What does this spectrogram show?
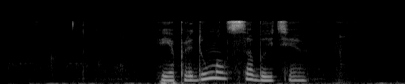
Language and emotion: Russian, neutral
